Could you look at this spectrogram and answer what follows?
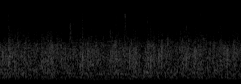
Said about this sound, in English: And if you can do that, clap your hands one more time unto the Lord.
